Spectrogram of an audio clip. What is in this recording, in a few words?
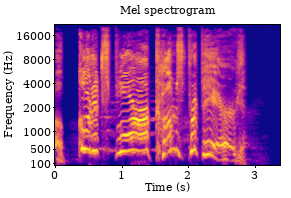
Female Dragon Play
